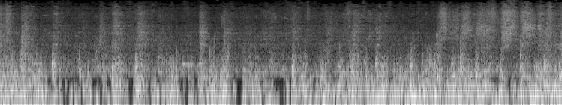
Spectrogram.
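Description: Passenger train coaches running, with a steady rumble and rush of wheels on track and an irregular clickety-clack as the wheels cross rail joints and points, heard from an open coach door.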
